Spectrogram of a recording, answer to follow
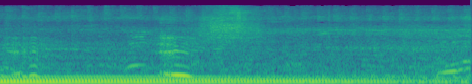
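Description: An electronic keyboard holds a low sustained chord that slowly fades, with a few brief voices calling over it.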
